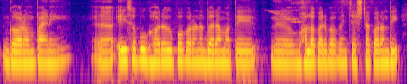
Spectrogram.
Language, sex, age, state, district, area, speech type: Odia, female, 18-30, Odisha, Ganjam, urban, spontaneous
